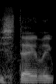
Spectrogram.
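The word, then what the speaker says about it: Sthele: Staley is pronounced Staley.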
